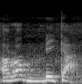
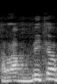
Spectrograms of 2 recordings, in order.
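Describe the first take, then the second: First: The r is followed by a rounded 'o' vowel. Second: The r is followed by an open 'a' vowel. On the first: The speaker calls it right. "রই বলবেন" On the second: The speaker calls it wrong. "কখনো রাব্বিকা বলবো না"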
